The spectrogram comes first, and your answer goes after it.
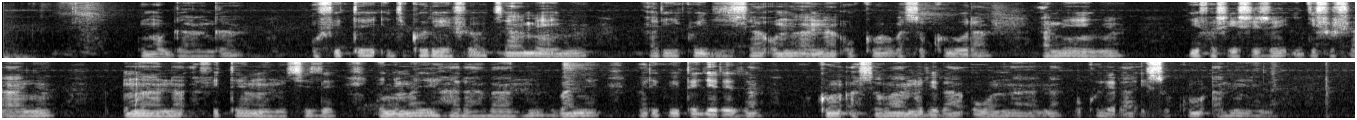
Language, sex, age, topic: Kinyarwanda, male, 18-24, health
